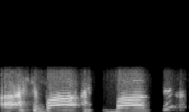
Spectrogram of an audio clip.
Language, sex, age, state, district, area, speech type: Kashmiri, female, 45-60, Jammu and Kashmir, Ganderbal, rural, conversation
